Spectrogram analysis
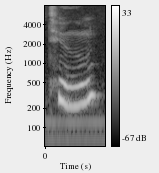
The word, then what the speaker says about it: tomb: we have here is tomb and you pronounce it as t-o-m without the b because the b is silent the seventh word we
